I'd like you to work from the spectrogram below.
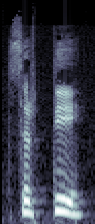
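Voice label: "sirtti" nominative, Archi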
